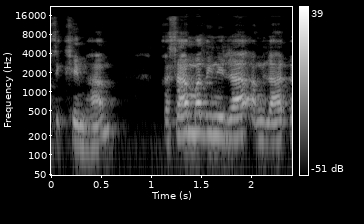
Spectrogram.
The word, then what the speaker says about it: Kimham: Marami ako narinig na mga pastor na sasabi nila, yung pronunciation nun ay Kimham. Dahil yung Jewish na background nila.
